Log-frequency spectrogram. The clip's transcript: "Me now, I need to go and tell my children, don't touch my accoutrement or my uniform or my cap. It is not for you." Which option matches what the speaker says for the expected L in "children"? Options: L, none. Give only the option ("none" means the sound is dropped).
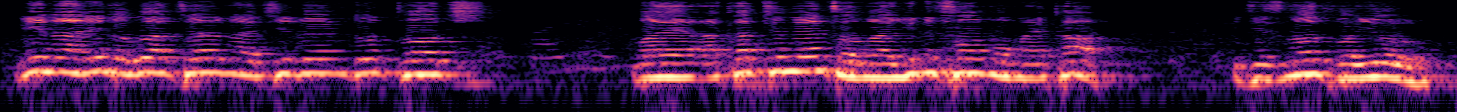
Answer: none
